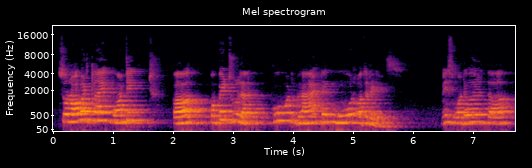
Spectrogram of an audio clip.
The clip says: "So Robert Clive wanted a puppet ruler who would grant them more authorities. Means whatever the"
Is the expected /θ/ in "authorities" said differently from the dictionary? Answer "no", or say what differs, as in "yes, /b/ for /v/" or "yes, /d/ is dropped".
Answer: yes, /t/ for /θ/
